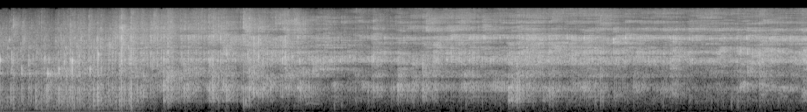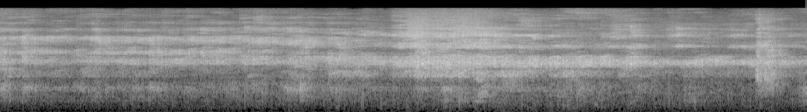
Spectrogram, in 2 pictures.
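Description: Small green husthikayi berries frying in hot oil in a kadai: a steady sizzle with fine crackling, growing louder about twelve seconds in.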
